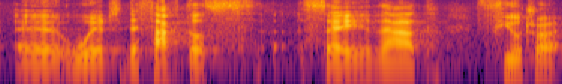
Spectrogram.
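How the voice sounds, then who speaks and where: Speaking at a medium pitch, a man talks with a Polish accent. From Poland. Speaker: think tank expert. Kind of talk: panel discussion. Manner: halting.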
